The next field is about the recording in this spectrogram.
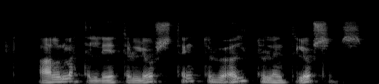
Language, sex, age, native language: Icelandic, male, 30-39, Icelandic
